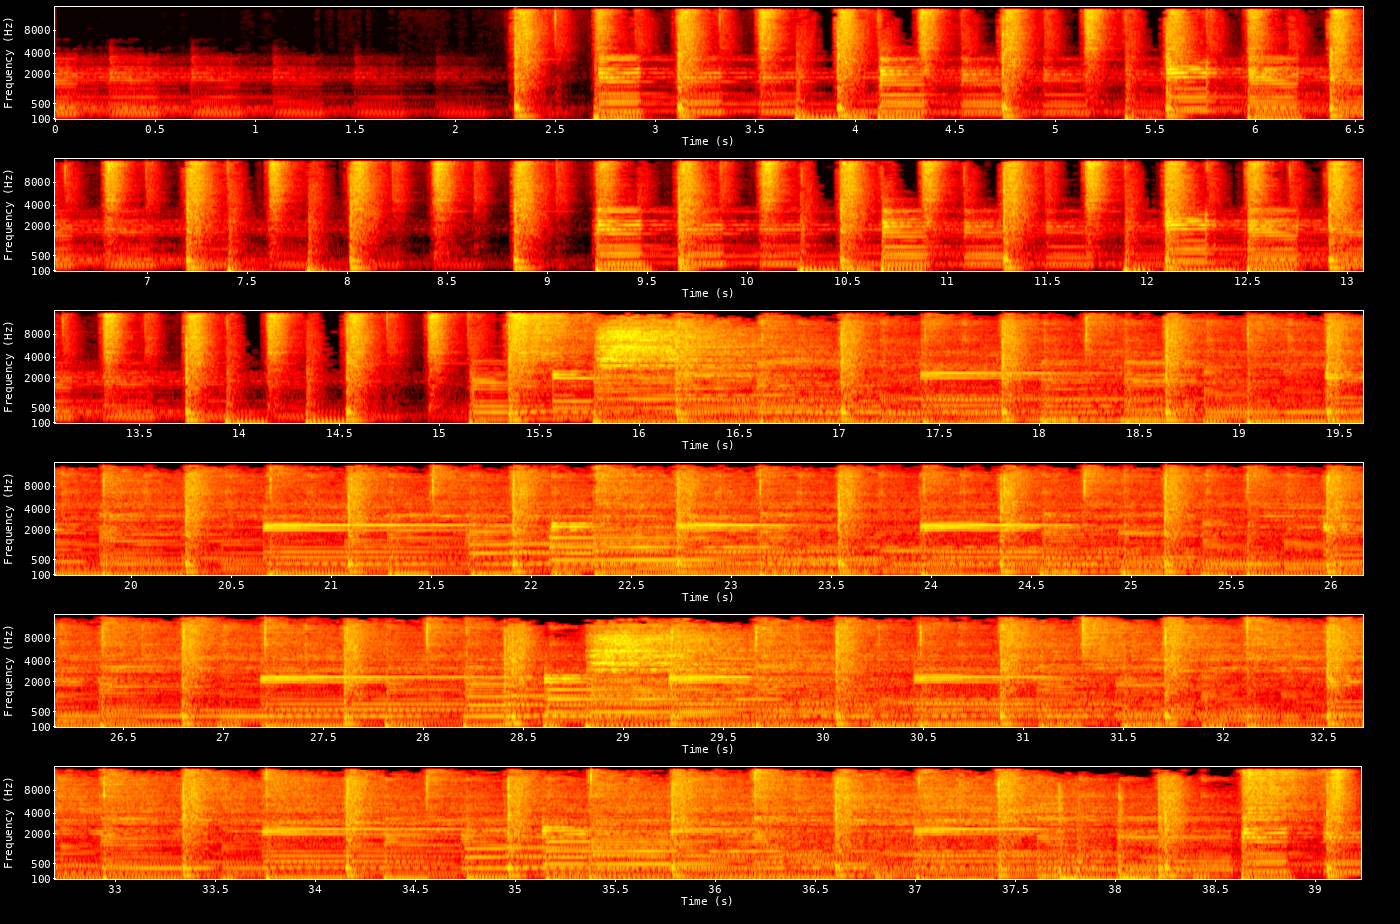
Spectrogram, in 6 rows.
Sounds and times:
Music: 0.0s - 39.2s.

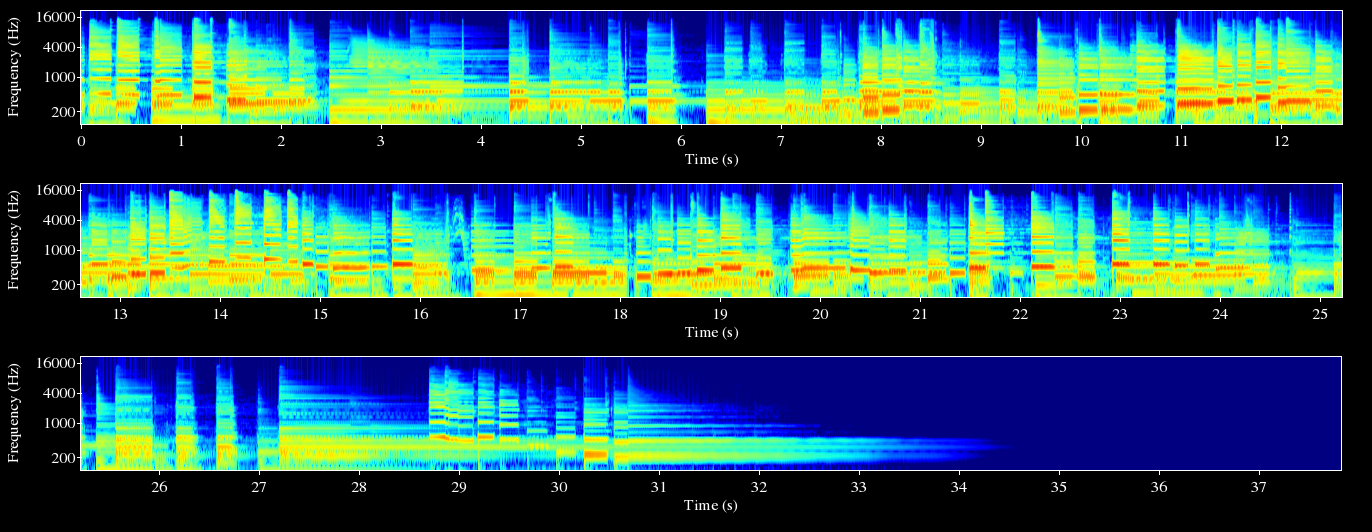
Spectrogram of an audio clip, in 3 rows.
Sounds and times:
Music: 0.0s - 34.4s.

